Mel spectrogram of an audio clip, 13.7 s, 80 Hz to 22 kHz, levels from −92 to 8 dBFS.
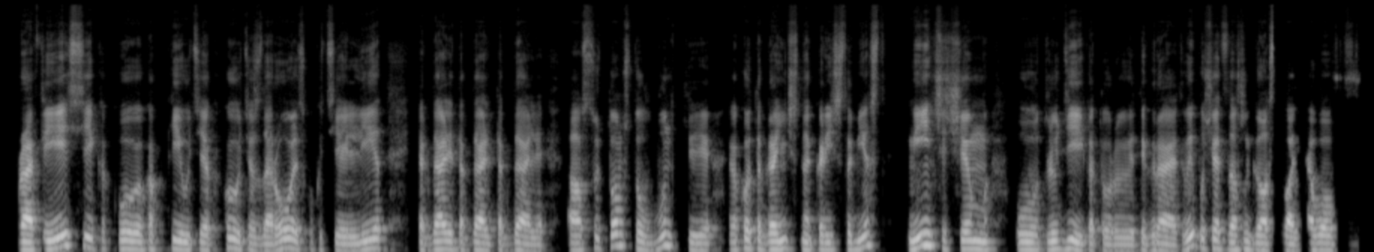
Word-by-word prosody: профессии 150 +8 +4
какое 135 -2 0
какие 130 +1 -2 0.3
какое 115 +7 -2
у 130 - +1
тебя 120 -3 -5
здоровье, 120 +7 +2
сколько 125 -3 -15
тебе 115 -2 -2
лет 130 +7 +1
и - - -22 0.3
так 120 -3 -3
далее, 130 +2 +4
и - - -10
так - - -4
далее, 115 -3 +2
и - - -21
так 105 - -5
далее. 105 -4 0 0.2
О, 115 0 +2
суть 115 +6 -8
в - - -34
том, 185 +1 +2
что 160 -9 -3
в 110 - -7
бункере 115 -7 -3
какое-то 130 +3 -1
ограниченное 130 0 +2
количество 120 0 -2
мест, 180 +10 -2 0.2
меньше, 170 +3 +3
чем 130 -1 +1 0.2
у 125 0 +1
вот 115 0 -6
людей, 130 -1 +2
которые 105 -2 -3
это 110 - -5
играют. 110 -2 +1
Вы, - - +3
получается, 145 -4 -1
должны 120 +1 0
голосовать, 115 -3 +1
кого 115 0 +1
ф 105 -2 -15
125 Hz, 190 wpm, -24 LUFS, 115-135 Hz, 0.3 s, профессии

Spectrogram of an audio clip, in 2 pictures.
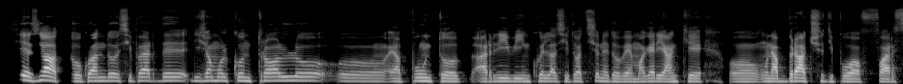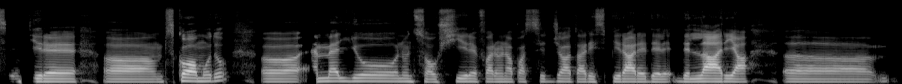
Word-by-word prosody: Sì, 210 - +3
esatto, 170 -5 +4
quando 165 +1 +1
si 165 +2 -5
perde, 170 0 -1
diciamo, 170 +1 -2
il 165 - -6
controllo, 170 -4 -2
uhm, - - -8
e - - -4
appunto 140 -1 -1
arrivi 140 0 -1
in 140 0 -2
quella 145 0 -2
situazione 140 +2 -4
dove 135 -1 -1
magari 140 +2 0
anche, 135 +1 0 0.3
uhm, 130 +1 -3
un 140 - -1
abbraccio 150 +2 +4
ti 140 0 -6
può 135 -1 +1
far 130 0 0
sentire, 130 0 +1 0.2
uhm, 125 -1 +1
scomodo, 150 +4 +3 0.3
uhm, 130 0 +1
è 140 0 -7
meglio, 145 0 0
non 140 -1 -3
so, 130 -3 -4
uscire, 135 +3 -2
fare 130 0 -3
una 130 -1 -3
passeggiata, 130 0 -4
respirare 130 0 +1
del 125 -1 -1
dell'aria 135 -1 +5 0.3
uhm 125 0 -3
140 Hz, 135 wpm, -23 LUFS, 130-150 Hz, 0.3 s, dell'aria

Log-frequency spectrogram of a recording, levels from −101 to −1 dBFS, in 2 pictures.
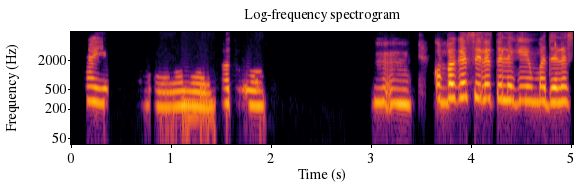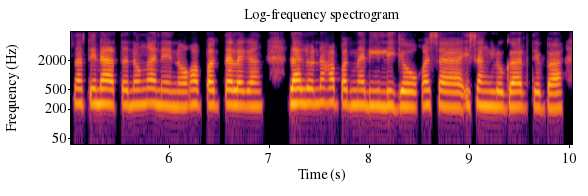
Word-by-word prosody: Ay. 285 -2 0 0.5
Oo, 225 -1 -2
totoo. 250 -2 -4 1.1
Mm. 260 -2 -3 0.2
Kumbaga 335 +3 +6
sila 335 -2 +2
talaga 305 -2 0
yung 290 -1 -2
madalas 280 0 +2
na 260 -2 -2
tinatanungan, 255 0 +1
eh, 240 -1 -3
'no, 230 +1 -2
kapag 245 -1 0
talagang 240 -2 +2 0.2
lalo 265 0 +5
na 275 - -3
kapag 255 -1 -1
naliligaw 240 -1 0
ka 245 +2 -2
sa 225 -2 0
isang 240 0 -2
lugar, 230 0 +1
di 225 0 -5
ba? 215 0 +1
250 Hz, 150 wpm, -22 LUFS, 235-265 Hz, 1.1 s, Kumbaga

